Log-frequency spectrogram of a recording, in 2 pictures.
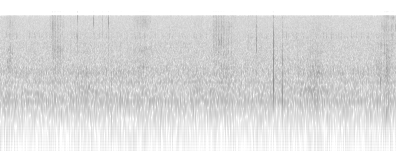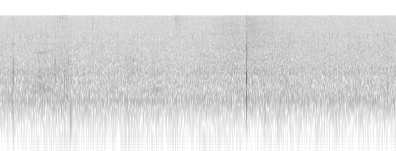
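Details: OCD Cat, a female house cat, petted to sleep; a continuous low, even purr underlies gentle rubbing sounds and scattered faint taps over about sixteen seconds.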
